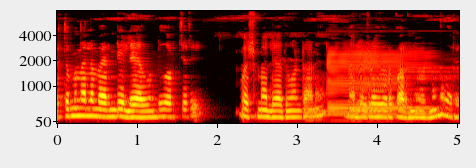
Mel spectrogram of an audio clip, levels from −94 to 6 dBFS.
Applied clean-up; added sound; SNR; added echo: classical method log-MMSE.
